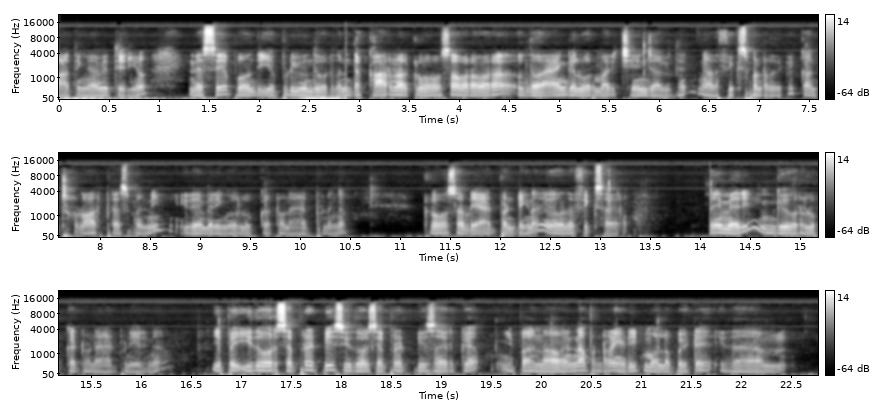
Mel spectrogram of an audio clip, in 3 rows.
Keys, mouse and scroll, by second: 6.6 ctrl+r, 7.1 ctrl+click, 12.0 click, 12.5-13.4 scroll down 2, 13.6 shift+click, 14.0 shift+middle click, 14.7 ctrl+r, 15.0 ctrl+click, 16.5 shift+click, 17.4-18.8 drag, 19.0-20.1 drag, 20.1 Tab, 21.4 click.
